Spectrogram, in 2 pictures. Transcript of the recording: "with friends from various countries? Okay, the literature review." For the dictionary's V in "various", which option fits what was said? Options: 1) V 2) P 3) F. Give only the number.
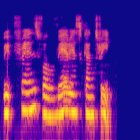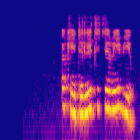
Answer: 1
